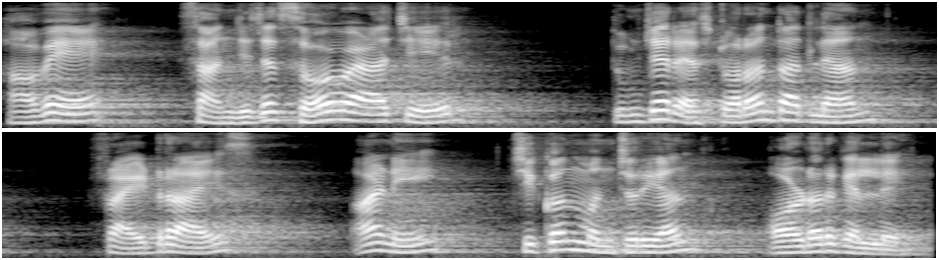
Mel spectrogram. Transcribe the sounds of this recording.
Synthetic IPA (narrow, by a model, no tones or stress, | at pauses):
hãʋẽsãɲd͡ʑet͡ɕjasəʋɛɭat͡ɕeɾ | t̪umt͡ɕaɾesʈɔɾəɳʈat̪ljan | fɾajɖɾajs | aɽ̃it͡ɕikənmənt͡ɕuɾijənɔɾɖəɾkɛlːḛ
